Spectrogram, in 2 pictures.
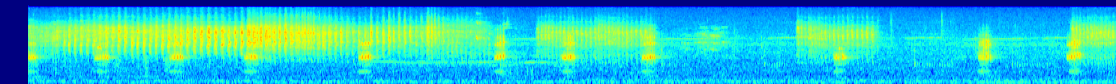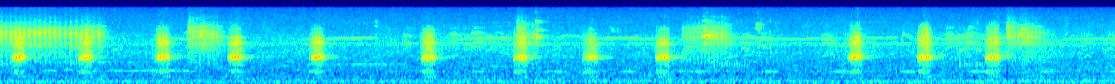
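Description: Toco toucan calling: a deep, croaking call repeated about once a second, at an uneven pace. A loud high hiss sounds behind it, strongest over the first six seconds, then fading in and out in spells.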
